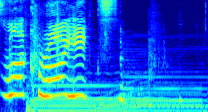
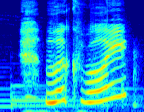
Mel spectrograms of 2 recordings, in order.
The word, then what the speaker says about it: LaCroix: bundled up in the winter yeah it is la croix it's lacroix how did you know i got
